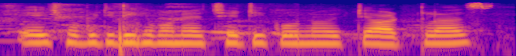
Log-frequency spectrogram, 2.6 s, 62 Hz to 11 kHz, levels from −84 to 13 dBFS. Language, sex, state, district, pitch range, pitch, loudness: Bengali, female, West Bengal, Alipurduar, 205-215 Hz, 210 Hz, -15 LUFS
